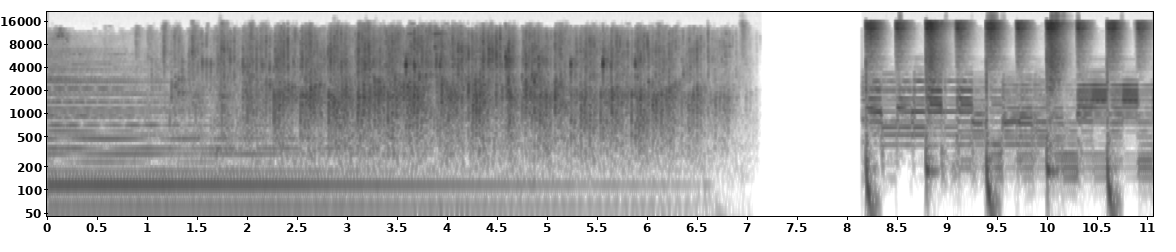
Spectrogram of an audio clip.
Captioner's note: applause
